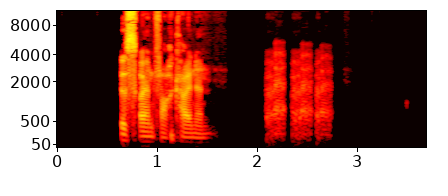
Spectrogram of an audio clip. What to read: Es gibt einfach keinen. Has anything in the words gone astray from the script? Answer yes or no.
yes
